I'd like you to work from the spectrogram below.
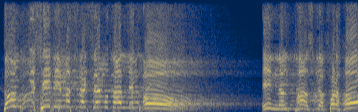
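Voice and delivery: high, loud call to the crowd; preaching shout. Acted. Preacher addressing every sect, shouting. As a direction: fling it out to the whole hall.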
